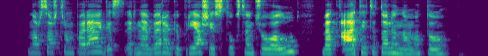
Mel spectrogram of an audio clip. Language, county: Lithuanian, Kaunas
